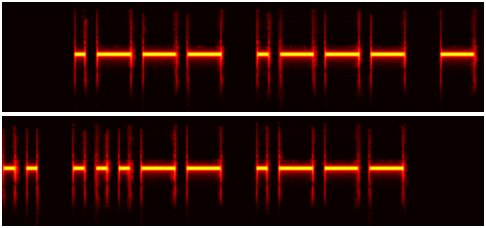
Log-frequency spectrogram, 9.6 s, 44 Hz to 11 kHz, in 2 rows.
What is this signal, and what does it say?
Morse code, heard as a keyed tone, about 10 wpm, 800 Hz. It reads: JJD3J
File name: LEZIONI / 8 YJ45 / 8 YJ 10wpm 2651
